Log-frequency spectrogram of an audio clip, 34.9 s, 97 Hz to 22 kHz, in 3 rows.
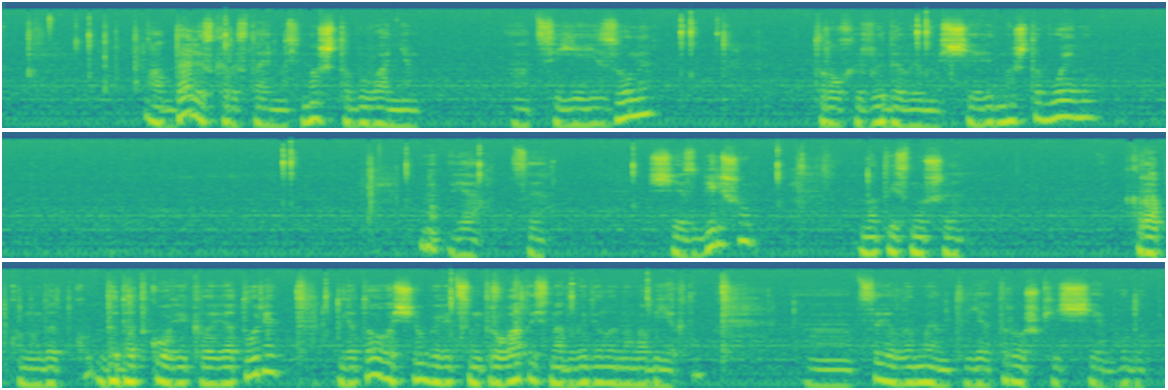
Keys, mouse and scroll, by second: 0.9-2.8 middle drag, 2.8 s, 15.7-17.1 shift+middle drag, 17.1-17.8 scroll up 1, 18.0-21.1 middle drag, 23.3 KP_Decimal, 25.1-25.6 scroll down 2, 26.6-28.2 shift+middle drag, 28.2 scroll down 1, 29.0-32.2 middle drag.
